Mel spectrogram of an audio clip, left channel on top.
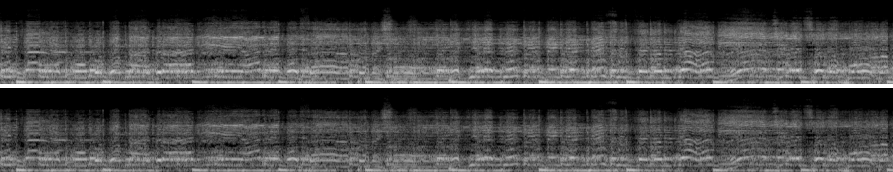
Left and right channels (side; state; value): right; quieter; 5.0 dB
